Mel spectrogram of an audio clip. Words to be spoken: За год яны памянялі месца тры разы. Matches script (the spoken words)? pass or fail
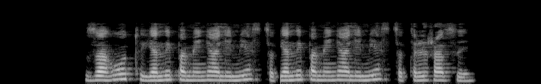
fail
